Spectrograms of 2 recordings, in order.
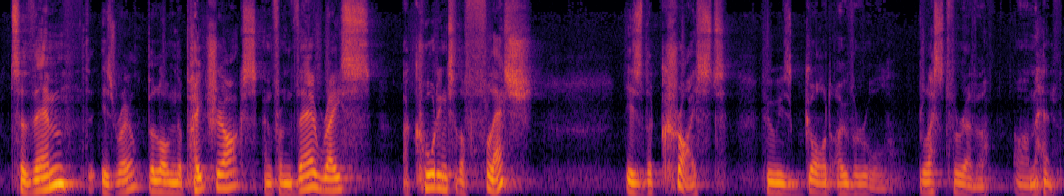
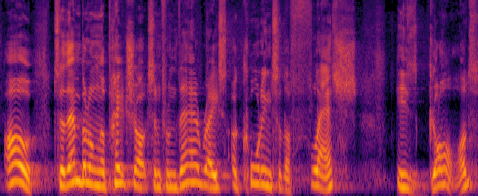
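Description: First: Scripture reading. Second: Higher, starting loud and easing off; hypothetical mock claim. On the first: Acted. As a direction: read it solemnly, settling down to a hushed amen. Reads Romans 9:5 aloud. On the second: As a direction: declaim it as an unthinkable claim. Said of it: "Nobody would ever say".

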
